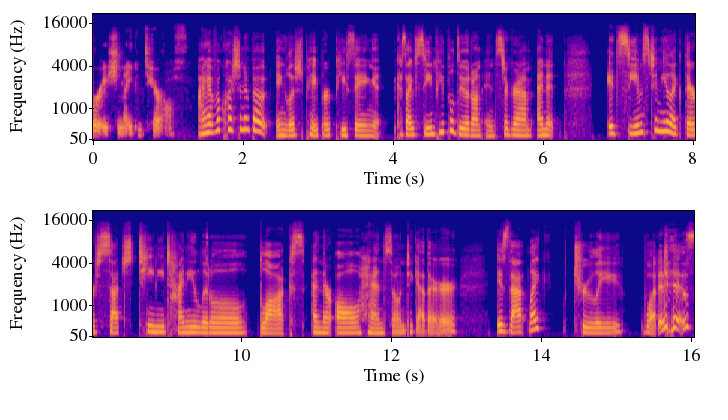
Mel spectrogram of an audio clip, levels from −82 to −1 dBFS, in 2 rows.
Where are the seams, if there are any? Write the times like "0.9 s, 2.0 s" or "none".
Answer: none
